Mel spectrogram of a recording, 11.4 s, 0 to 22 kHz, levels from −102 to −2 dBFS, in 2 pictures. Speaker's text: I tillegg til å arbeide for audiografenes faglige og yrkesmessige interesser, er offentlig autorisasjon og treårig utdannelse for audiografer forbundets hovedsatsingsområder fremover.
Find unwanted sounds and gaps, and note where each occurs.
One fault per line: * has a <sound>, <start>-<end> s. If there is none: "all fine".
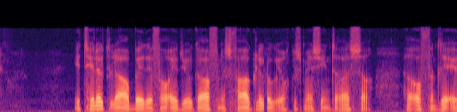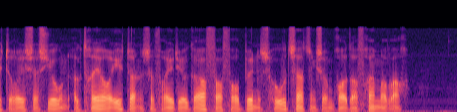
* has a dropout, 3.3-3.4 s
